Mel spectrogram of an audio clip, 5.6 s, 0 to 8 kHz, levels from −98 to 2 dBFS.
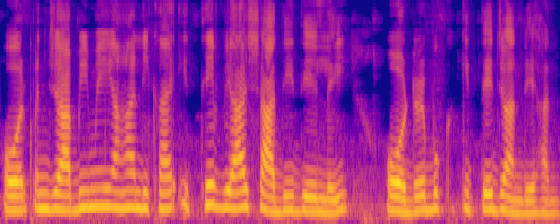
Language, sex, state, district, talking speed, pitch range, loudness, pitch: Hindi, male, Punjab, Pathankot, 65 wpm, 195-225 Hz, -16 LUFS, 210 Hz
